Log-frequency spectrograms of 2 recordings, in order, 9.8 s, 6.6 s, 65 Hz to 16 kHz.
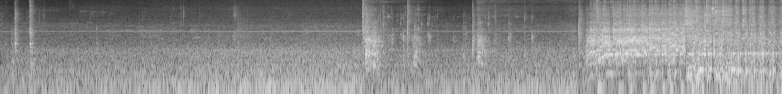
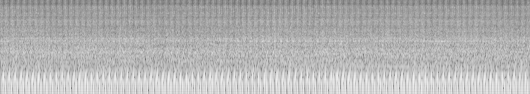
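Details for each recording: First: Briggs and Stratton Intek twin-cylinder 20-25 hp junkyard engine left outdoors, no carburetor fitted, starting fluid sprayed in each side, cranked from a truck battery with a 50 amp charger: starter churns, then a short ragged burst of firing that dies. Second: Junkyard Briggs & Stratton Intek twin-cylinder 20-25 hp riding mower engine, long sat outdoors, just revived: steady even putter with regular beat at idle, no knocks or misses, bit smoky after sitting; normal idle.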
